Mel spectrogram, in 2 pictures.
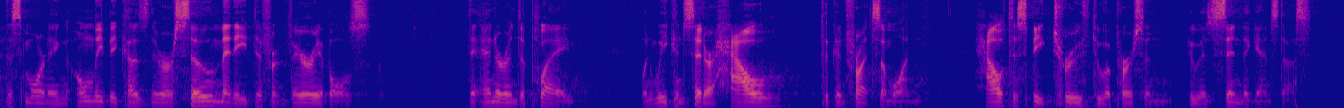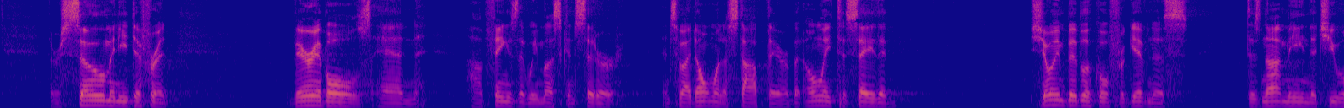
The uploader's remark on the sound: at Redeemer Presbyterian Church in Charleston, SC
